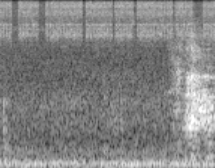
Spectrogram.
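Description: A short vocal cry from a performer near the end, over a steady low hum in the room.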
